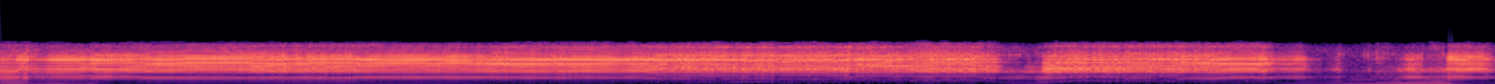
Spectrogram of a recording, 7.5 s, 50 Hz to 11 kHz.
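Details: Simplex 4051 horn converted to 24 V AC 4050 after adjusting magnet bolts while sounding and loosening front volume screw: loud, steady buzzing blast with strong high rasp, continuous and even; correct tone.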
